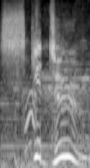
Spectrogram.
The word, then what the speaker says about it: Skiddo: what you call kids, the pre-evolution of Go-Go, is apparently canonically pronounced Skidoo, We're finished. even though it's not a double O.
